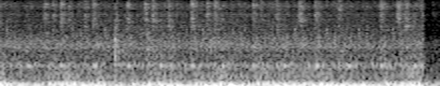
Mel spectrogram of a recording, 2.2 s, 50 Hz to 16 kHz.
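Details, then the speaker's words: 1971 MGB GT, reportedly 18,000 miles, after ignition timing reset and carburettor fettling: even, low burble at idle with no misfire or hunting; drives, picks up and stops well, idling really nice. "After the timing and all the issues we found in the carbs, it's driving pretty well actually. It goes, it picks up, it stops, it's idling really nice."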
